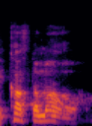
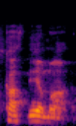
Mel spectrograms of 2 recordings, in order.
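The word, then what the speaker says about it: Cus D'Amato: repeat the pronouncing but in the uk they say custom all but it's not it's cast diamond cast diamond oh there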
